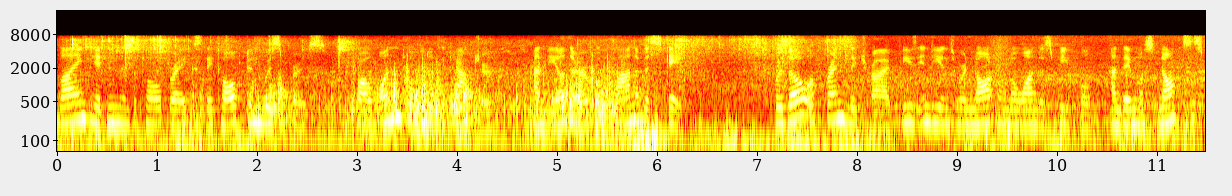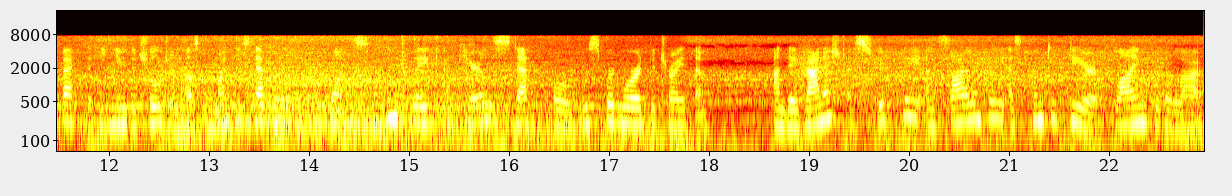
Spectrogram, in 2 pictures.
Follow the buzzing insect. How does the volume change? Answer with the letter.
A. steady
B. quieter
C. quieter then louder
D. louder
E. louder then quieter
E.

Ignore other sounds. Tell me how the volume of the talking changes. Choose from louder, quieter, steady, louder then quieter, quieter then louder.
steady.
